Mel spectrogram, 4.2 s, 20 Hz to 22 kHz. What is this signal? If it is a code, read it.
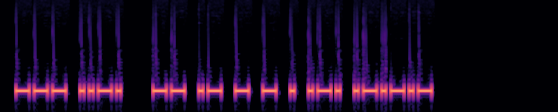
Morse code, heard as a keyed tone, about 36 wpm, 700 Hz. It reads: OF MATTER.
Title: Sentences from Top 1000 Words - Review Part 5 - 35wpm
